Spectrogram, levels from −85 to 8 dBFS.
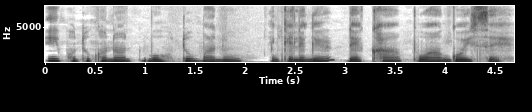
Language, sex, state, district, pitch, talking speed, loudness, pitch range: Assamese, female, Assam, Sonitpur, 240 Hz, 115 wpm, -15 LUFS, 230-260 Hz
